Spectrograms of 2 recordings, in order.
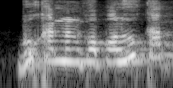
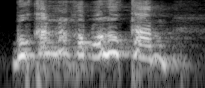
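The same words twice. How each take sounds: First: Said in the usual way. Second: Bukan pushed up high and hard; emphatic repeat. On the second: Real, not acted. Venting at the minister, emphatic high Bukan. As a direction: hit Bukan much higher the second time. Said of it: "repeated higher".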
